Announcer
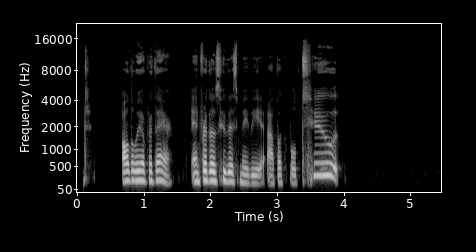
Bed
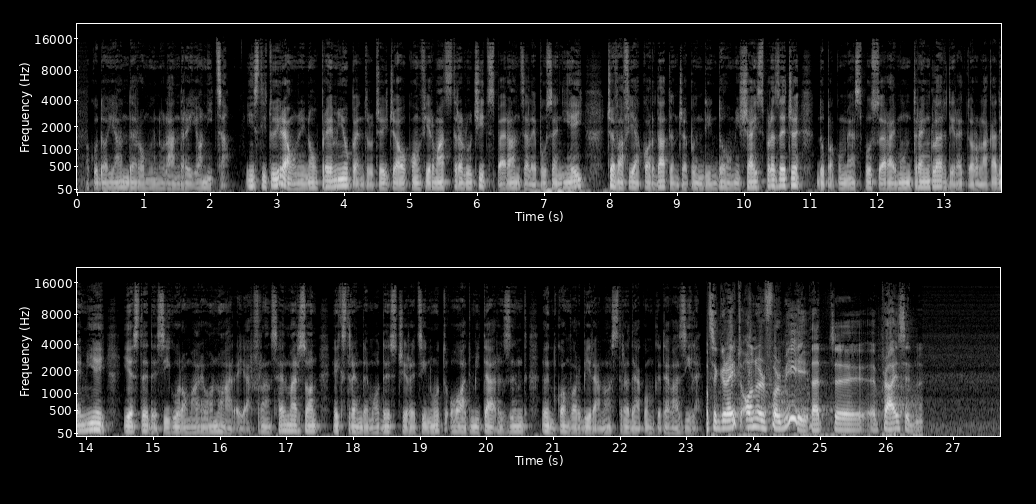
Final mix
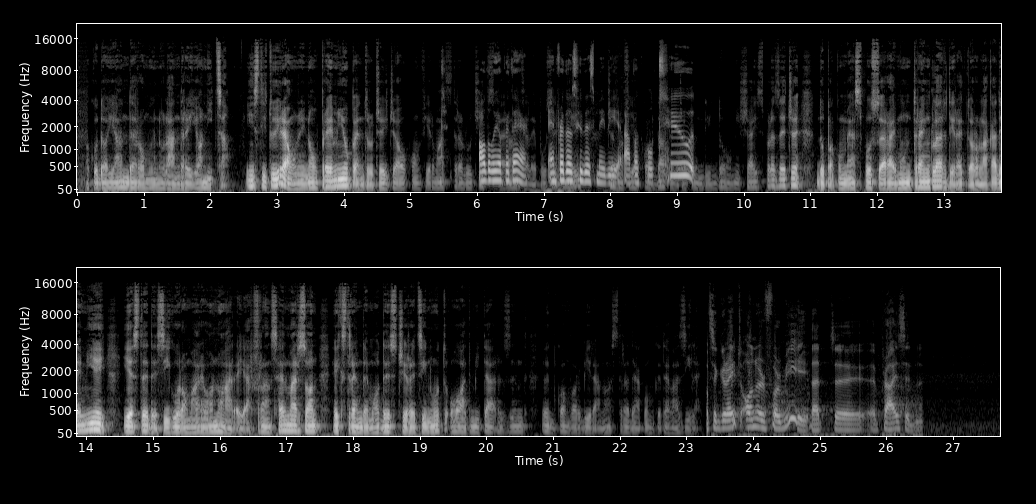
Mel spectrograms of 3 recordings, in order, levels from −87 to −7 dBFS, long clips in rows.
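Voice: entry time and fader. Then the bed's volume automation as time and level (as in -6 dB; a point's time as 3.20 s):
5.35 s, -4.0 dB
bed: 4.40 s -0.5 dB
5.11 s -19.5 dB
10.18 s -19.5 dB
11.04 s 0 dB
18.99 s 0 dB
20.33 s -17.5 dB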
